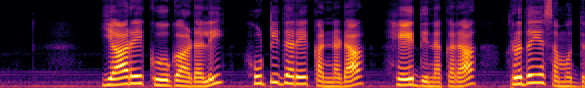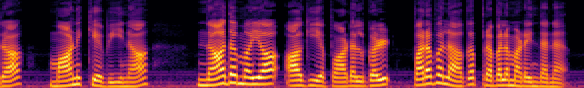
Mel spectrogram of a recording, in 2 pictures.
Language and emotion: Tamil, neutral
